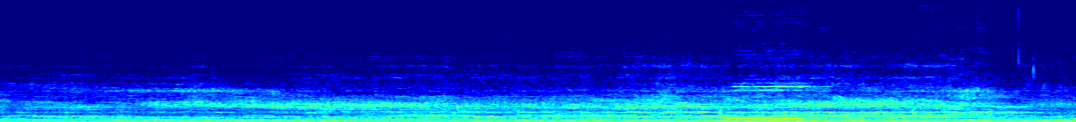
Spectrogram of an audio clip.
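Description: Street traffic: a steady hum of car engines and tyres that swells gradually, with a short steady tone about seven seconds in.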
